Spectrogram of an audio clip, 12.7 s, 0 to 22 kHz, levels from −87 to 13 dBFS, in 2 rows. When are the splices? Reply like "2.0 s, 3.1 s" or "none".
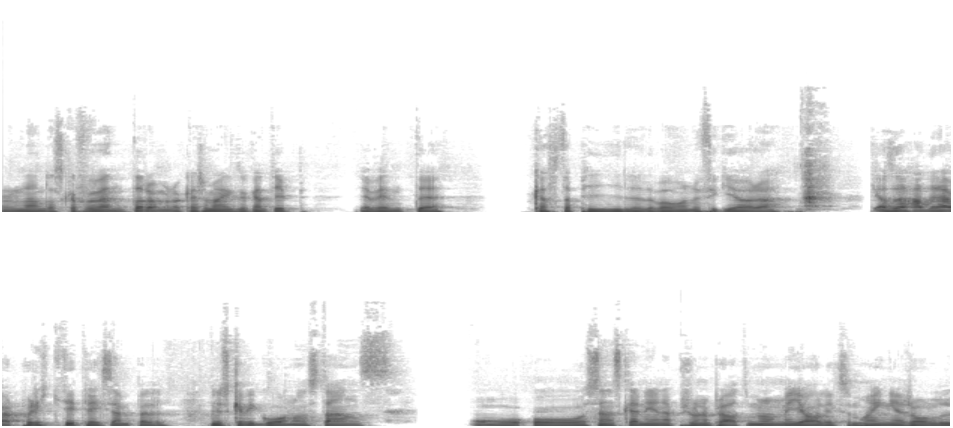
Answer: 5.8 s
